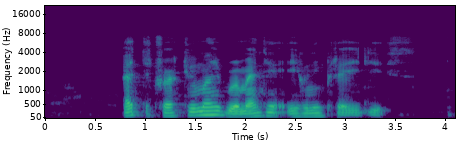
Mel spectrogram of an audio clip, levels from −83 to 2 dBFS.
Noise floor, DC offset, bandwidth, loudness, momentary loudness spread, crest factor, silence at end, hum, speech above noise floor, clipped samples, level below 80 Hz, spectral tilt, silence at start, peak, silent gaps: -77 dBFS; under 0.1%; 7.6 kHz; -30 LUFS; 10 LU; 20 dB; 0.7 s; none; 47 dB; under 0.1%; -66 dBFS; -7.5 dB/octave; 0.8 s; -12 dBFS; none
